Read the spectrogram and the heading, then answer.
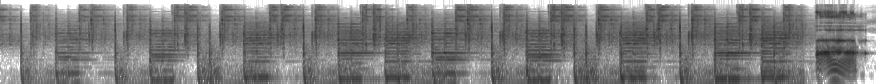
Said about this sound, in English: Did you hear that burp? I heard a little bit of it out of the headphones that weren't quite on my head yet.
